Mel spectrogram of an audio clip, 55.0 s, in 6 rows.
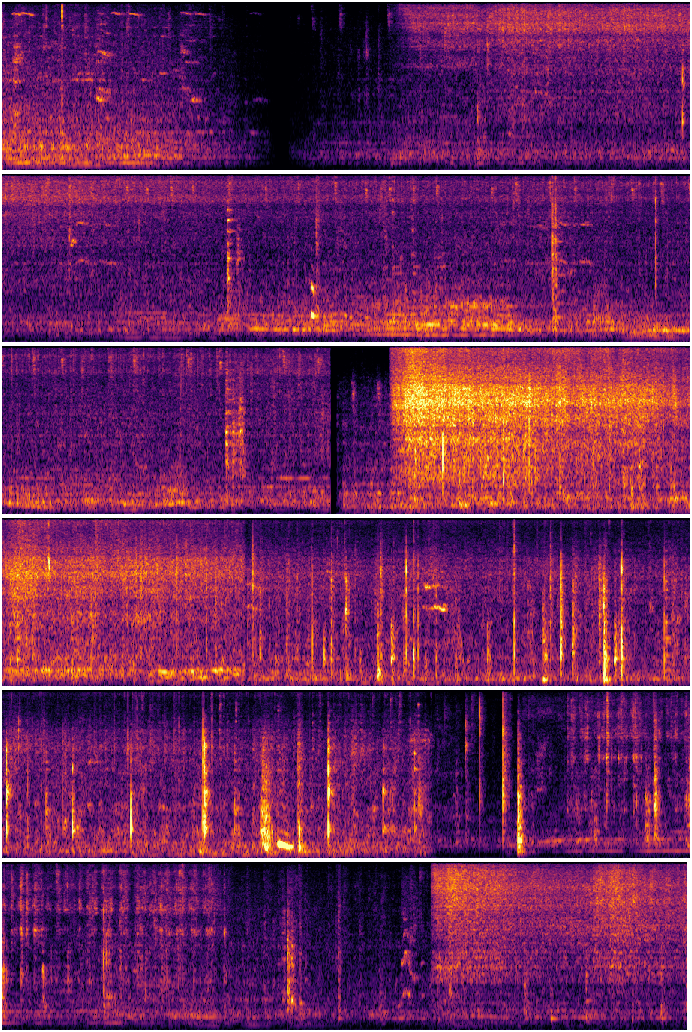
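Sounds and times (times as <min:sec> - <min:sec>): mushrooms sizzling in hot oil: 0:05.2 - 0:22.8, 0:23.5 - 0:42.4, 0:51.6 - 0:55.0
water poured into hot pan: 0:23.5 - 0:30.8, 0:44.2 - 0:49.0, 0:51.6 - 0:55.0
wooden spatula scraping a wok: 0:30.7 - 0:42.4.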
